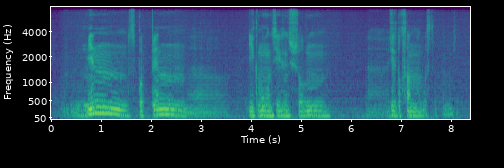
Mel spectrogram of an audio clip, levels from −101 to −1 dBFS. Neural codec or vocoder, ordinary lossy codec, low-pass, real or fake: vocoder, 24 kHz, 100 mel bands, Vocos; none; 7.2 kHz; fake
